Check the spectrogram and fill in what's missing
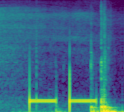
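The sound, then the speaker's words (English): Two long, steady telephone call tones sound in a row, each beginning with a click, as a call to Dr. Mighty rings out unanswered, followed by a burst of rustling noise. “Please answer the phone, Dr.”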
